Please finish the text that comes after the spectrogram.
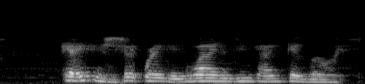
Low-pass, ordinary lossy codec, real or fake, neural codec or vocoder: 3.6 kHz; MP3, 24 kbps; fake; codec, 24 kHz, 0.9 kbps, WavTokenizer, medium music audio release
